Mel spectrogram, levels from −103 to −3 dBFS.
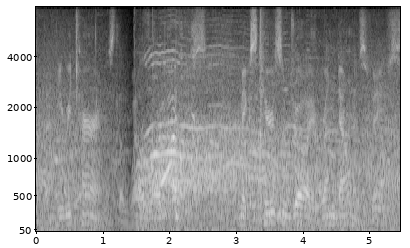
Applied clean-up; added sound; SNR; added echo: none; Crowd; -4 dB; none.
